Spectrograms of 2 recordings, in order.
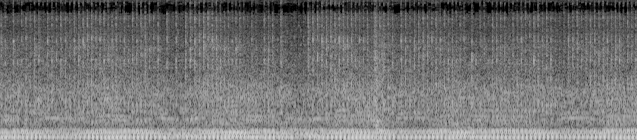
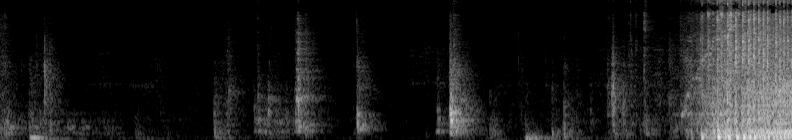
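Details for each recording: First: Yardworks lawnmower stored for years in a barn, first start on old oil, self-choked, running off the carburettor bowl: loud, choppy note surging and sagging before settling; slightly smoky; engine hunting. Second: Yardworks mower, long stored in a barn, previously stuck cylinder freed, running off the carb bowl: after some clatter it catches and holds a smooth, even drone about five seconds, no miss or knock; runs healthy.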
